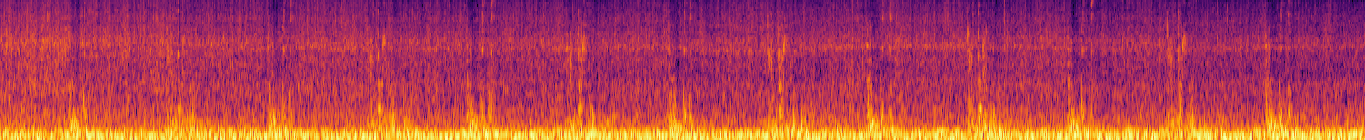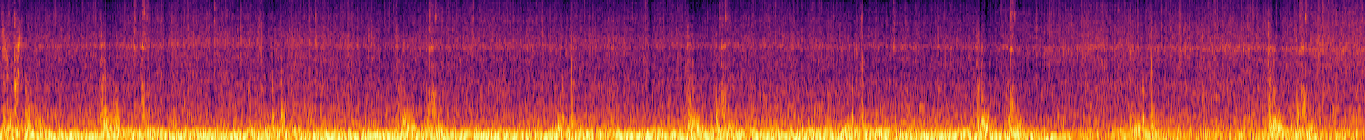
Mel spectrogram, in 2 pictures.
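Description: Heavy rain falling, with a steady low rumble underneath and many close, separate drop hits.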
